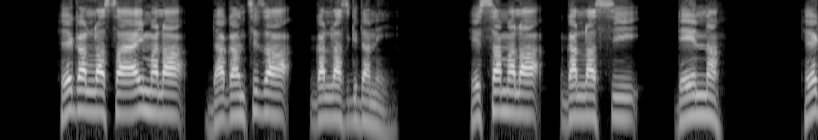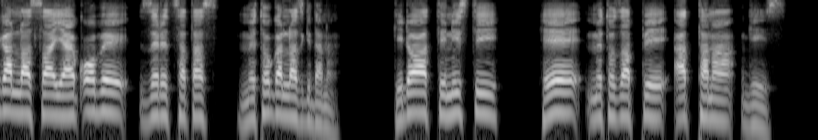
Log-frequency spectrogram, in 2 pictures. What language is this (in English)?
Gamo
